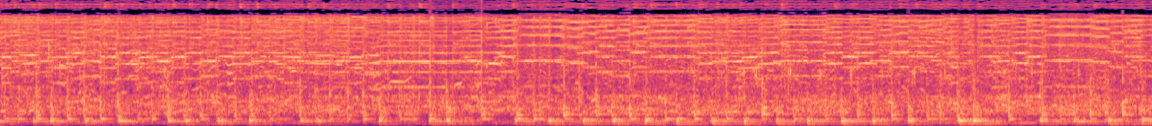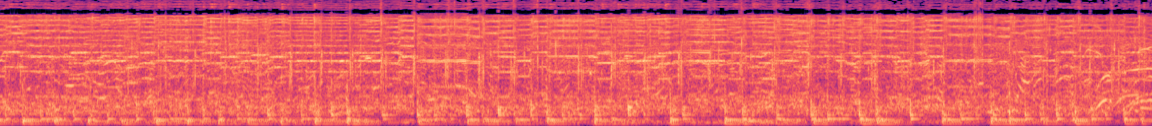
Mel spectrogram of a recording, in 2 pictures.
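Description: Galician bagpipes (gaitas) playing a traditional tune without a break, a stepping melody over a steady low drone.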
